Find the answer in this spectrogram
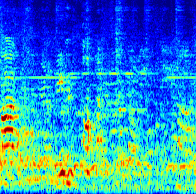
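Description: Indistinct chatter of several voices in a fast-food restaurant.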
